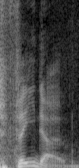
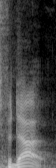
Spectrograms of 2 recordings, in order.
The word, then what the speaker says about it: Vidot: I was told initially it was Fido. – Okay. – But no, I think you're right. It's Fido. Tabuai-Vidot.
